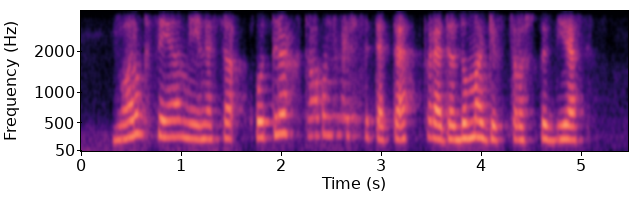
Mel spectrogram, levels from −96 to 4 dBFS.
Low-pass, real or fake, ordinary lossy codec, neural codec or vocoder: 3.6 kHz; fake; Opus, 32 kbps; codec, 16 kHz in and 24 kHz out, 0.8 kbps, FocalCodec, streaming, 65536 codes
